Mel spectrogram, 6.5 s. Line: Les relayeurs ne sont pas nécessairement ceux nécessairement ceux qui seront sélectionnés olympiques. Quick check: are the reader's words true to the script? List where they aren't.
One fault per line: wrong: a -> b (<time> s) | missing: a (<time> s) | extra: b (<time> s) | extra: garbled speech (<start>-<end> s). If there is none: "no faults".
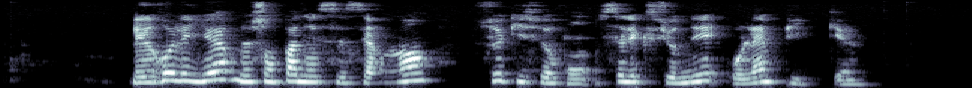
missing: nécessairement ceux (3.4 s)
